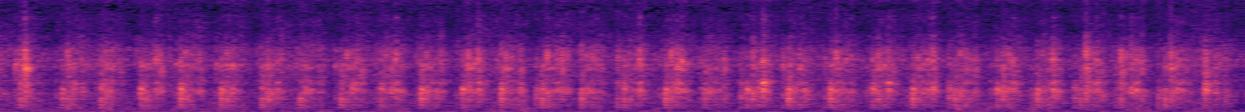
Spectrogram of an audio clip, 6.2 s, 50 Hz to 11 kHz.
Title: Rusty &Trusty 6.2 Diesel cold start and rough idle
